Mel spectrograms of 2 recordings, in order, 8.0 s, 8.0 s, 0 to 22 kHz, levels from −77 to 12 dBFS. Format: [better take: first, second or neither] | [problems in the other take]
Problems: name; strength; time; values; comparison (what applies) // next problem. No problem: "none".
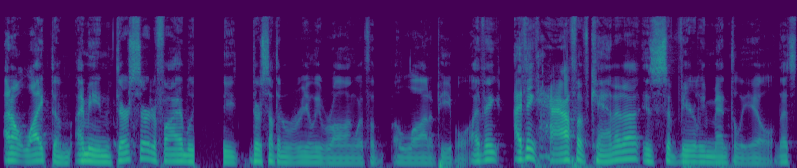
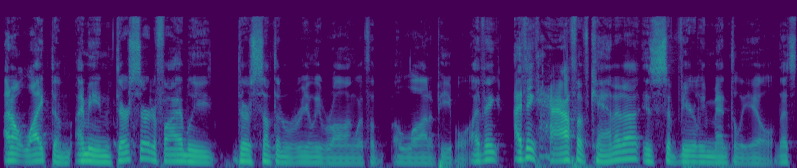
second | audio freezing; at 2 s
